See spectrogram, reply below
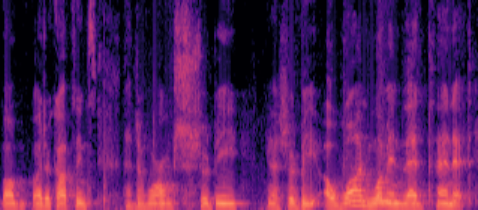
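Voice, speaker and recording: A man ranting casually in a cartoon review, rambling with many restarts and quick asides. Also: a little high, fairly even intonation, dark tone.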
